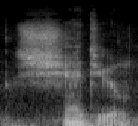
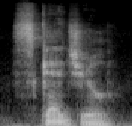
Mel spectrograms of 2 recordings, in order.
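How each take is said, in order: First: The word is said with a British pronunciation. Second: The word is said with an American pronunciation. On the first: The speaker calls it right. "In English, we say schedule" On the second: The speaker calls it wrong. "because that's American"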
